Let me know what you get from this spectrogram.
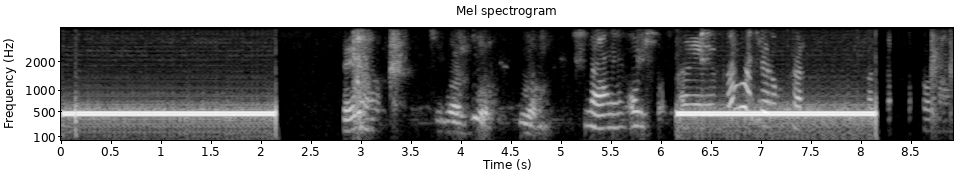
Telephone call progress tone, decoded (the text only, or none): ringback tone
